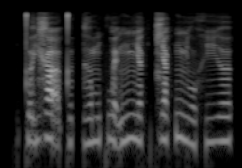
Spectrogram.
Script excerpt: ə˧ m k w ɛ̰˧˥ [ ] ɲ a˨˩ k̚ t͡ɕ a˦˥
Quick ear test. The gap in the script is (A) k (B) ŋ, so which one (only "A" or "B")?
B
